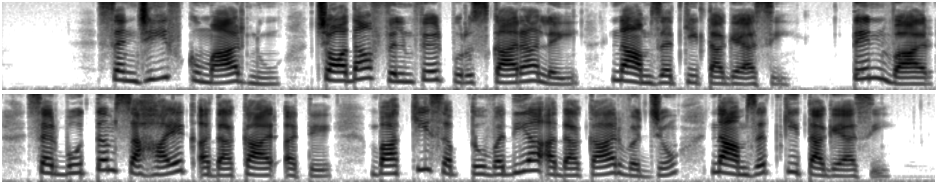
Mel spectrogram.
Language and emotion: Punjabi, neutral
